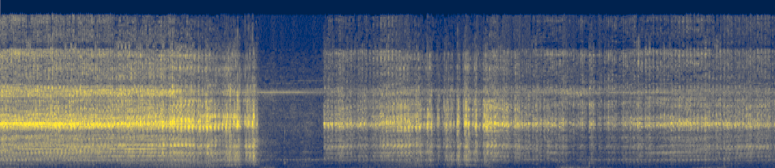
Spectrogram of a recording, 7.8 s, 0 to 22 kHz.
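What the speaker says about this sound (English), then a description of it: "put the scraper at about 45 degrees and run it across" Hand scraper drawn across wood at about 45 degrees, cutting fine shavings, a steady close rasping scrape that runs through most of the stretch with one brief pause.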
